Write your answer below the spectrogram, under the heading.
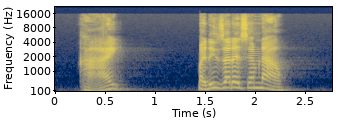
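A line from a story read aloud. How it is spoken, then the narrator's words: Loud ringing shout. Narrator (Vietnamese): Cô Thơm tiếng quát sang sảng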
